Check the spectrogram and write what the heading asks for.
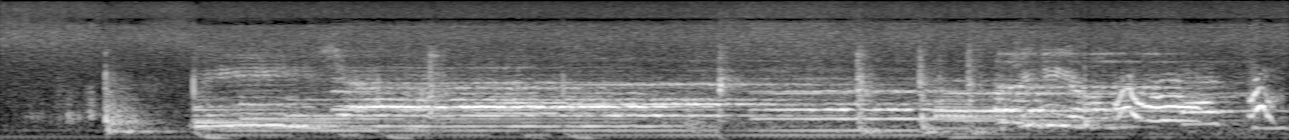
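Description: A dog named Higgins, needing to be let out, whines and whimpers in long, high, wavering cries that rise and fall, broken by a few short yips and barks, and continues for several seconds.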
